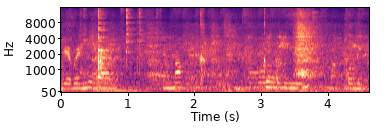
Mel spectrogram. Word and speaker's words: makgeolli: I think it at the restaurant and we are going to have makgeolli.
